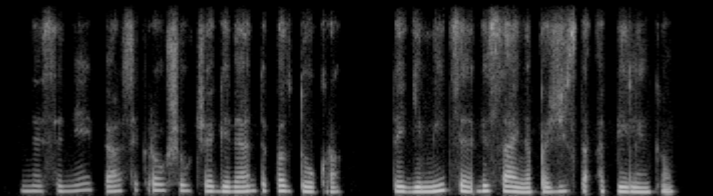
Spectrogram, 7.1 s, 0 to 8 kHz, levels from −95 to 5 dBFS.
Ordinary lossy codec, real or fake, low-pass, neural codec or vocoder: Opus, 16 kbps; real; 7.2 kHz; none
